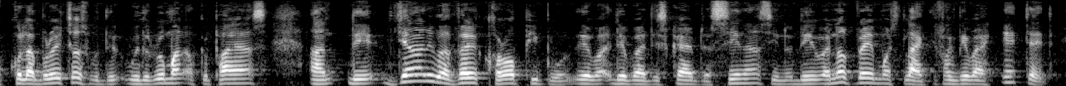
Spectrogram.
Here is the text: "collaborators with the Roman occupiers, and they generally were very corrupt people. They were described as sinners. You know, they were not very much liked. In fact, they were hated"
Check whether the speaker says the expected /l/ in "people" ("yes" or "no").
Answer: no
